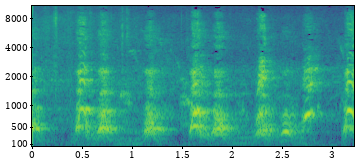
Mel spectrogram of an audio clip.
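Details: Muscovy ducks (Cairina moschata) at a breeding farm, chatting just before the first snow of the season: short, harsh, nasal calls, often in quick pairs, about eight in three seconds, at a steady mid pitch.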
